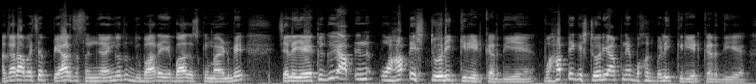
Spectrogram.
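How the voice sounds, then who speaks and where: A man's voice: on the high side, animated, fast. A man, a motivational speaker, giving a talk on marriage that he lays out in numbered points with everyday examples, sometimes lifting into emphatic rhyming lines.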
